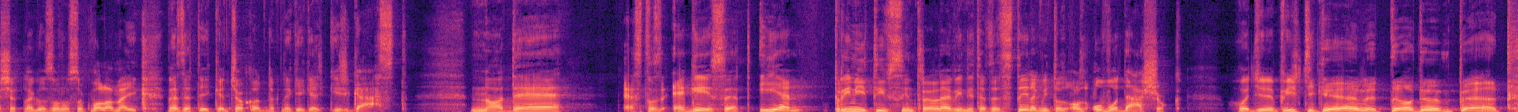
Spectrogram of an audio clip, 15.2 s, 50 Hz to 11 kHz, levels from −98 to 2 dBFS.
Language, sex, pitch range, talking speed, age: Hungarian, male, 110-135 Hz, 125 wpm, 50-69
